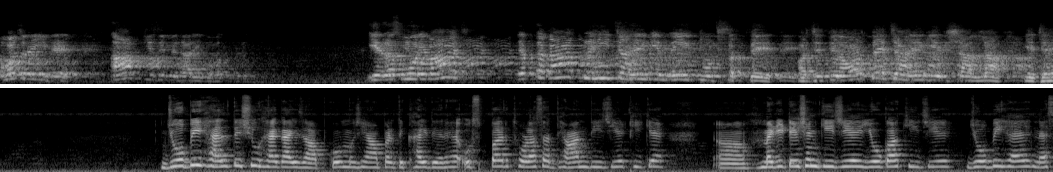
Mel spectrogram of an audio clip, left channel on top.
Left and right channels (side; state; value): both; different; correlation -0.02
